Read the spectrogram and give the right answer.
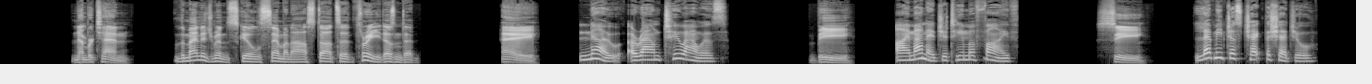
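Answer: C: Let me just check the schedule.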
